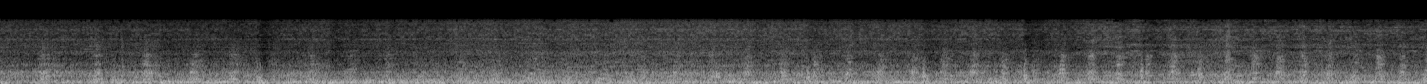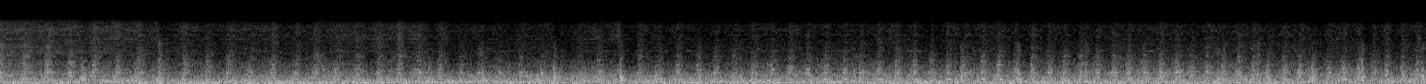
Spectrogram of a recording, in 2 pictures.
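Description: Narrow-gauge steam-hauled train running, heard from a carriage window: a steady rumble of wheels on the rails with clicking over the rail joints.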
